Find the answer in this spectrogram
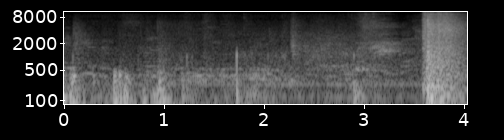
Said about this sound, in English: Let me shut the door.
